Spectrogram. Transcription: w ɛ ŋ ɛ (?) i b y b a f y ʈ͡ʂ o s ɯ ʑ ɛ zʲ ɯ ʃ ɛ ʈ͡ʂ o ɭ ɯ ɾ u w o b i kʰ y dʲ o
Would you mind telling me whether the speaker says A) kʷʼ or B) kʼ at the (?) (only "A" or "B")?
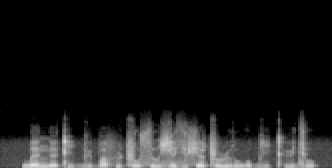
B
